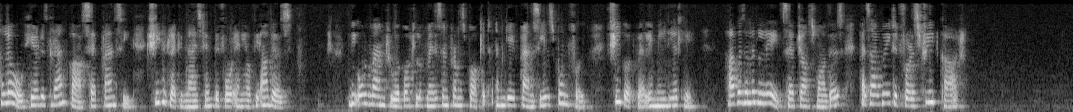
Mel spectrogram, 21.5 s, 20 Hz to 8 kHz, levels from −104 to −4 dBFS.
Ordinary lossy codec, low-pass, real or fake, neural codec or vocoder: AAC, 32 kbps; 7.2 kHz; real; none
